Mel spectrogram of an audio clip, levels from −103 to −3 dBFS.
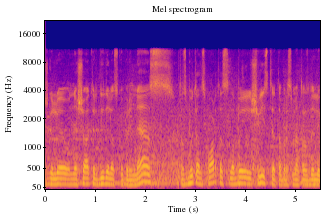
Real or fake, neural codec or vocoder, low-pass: real; none; 10.8 kHz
